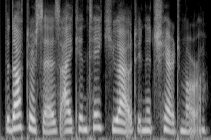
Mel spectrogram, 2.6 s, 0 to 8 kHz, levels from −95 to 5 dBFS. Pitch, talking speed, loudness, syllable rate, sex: 220 Hz, 295 wpm, -19 LUFS, 6.1 syllables/s, female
